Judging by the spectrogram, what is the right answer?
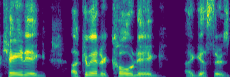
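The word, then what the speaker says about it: Koenig: the BBC thank you Commander kanig uh or kig as as they said sometimes but really it's K Walter kanig Commander kig I guess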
